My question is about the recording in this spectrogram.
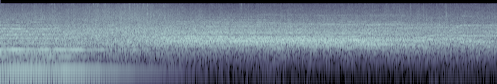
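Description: A male singer's final held note, wavering slightly, and the band's last chord end about a second in. Then a concert audience applauds steadily.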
